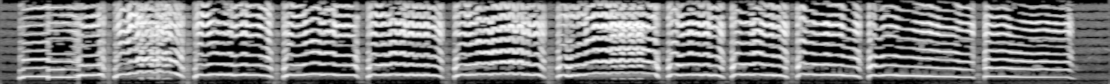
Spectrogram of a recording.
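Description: Lockschmiede Fuchsmagnet, a mouth-blown walnut predator call, blown in a series of about a dozen wavering, squealing cries with short breaks between them, the last few drawn out and falling in pitch. It imitates the cries of a dying small rodent, a distress series played to lure foxes.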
